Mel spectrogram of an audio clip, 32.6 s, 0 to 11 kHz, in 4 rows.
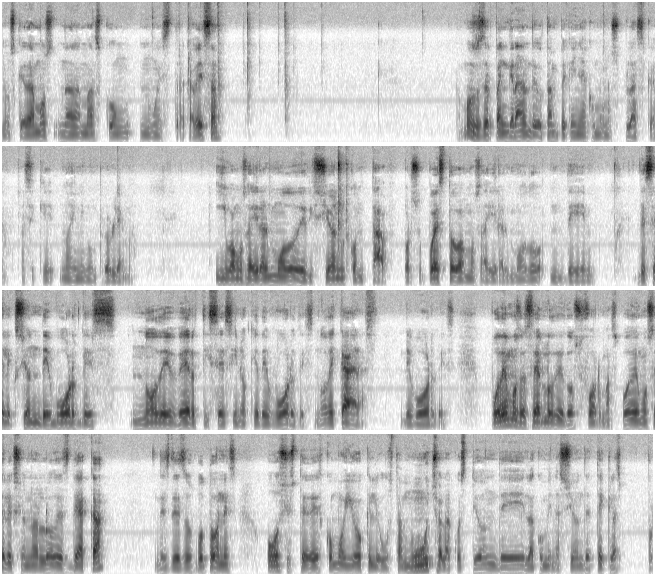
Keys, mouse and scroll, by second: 0.0 right click, 1.3 click, 2.2 scroll down 1, 2.6-4.4 shift+middle drag, 4.6 scroll up 1, 5.4 click, 7.2 click, 8.2 click, 9.8-11.8 drag, 12.5 Tab, 16.4-17.8 middle drag.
